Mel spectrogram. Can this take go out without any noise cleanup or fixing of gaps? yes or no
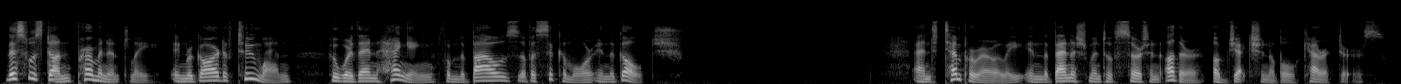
yes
